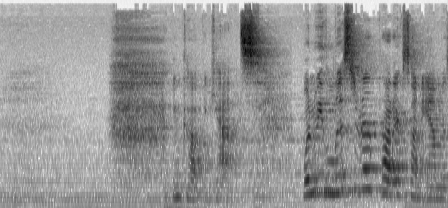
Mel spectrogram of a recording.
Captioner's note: sighs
